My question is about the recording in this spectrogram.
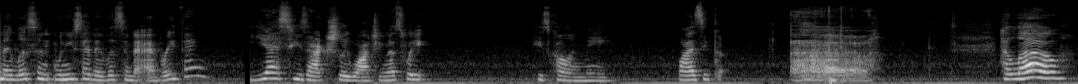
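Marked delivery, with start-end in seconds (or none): none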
